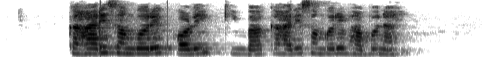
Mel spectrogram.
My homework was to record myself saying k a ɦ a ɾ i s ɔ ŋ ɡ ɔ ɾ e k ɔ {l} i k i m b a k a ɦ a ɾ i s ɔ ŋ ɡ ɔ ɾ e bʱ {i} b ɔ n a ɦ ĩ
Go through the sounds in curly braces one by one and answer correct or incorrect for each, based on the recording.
incorrect: ɭ, incorrect: a

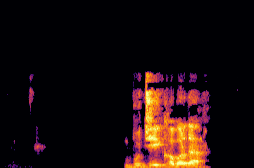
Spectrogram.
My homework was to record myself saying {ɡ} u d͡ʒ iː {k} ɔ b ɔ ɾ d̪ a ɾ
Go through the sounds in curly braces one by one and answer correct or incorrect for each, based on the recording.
incorrect: b, incorrect: kʰ

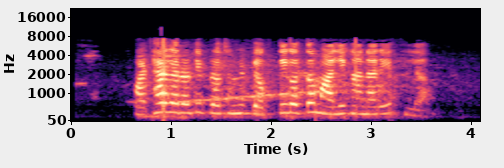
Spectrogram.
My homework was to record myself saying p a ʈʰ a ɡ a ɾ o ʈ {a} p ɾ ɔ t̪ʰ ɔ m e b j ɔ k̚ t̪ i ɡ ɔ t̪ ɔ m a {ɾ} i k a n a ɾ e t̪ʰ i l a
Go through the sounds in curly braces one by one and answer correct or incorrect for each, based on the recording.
incorrect: i, incorrect: l

